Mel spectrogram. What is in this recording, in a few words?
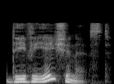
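"deviationist", British English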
